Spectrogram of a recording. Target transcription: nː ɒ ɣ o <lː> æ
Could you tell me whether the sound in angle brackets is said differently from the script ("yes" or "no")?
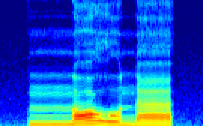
yes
